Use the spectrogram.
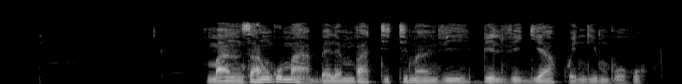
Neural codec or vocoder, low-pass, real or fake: none; 7.2 kHz; real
